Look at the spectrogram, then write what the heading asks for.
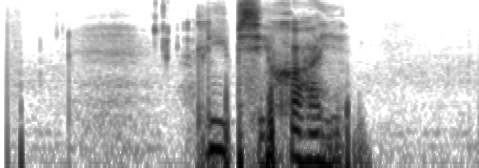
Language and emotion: Russian, neutral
